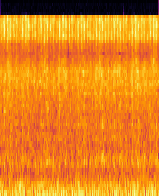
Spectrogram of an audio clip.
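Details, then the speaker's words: Free Jeep with a new distributor cap but original wires: idle thumps come unevenly with weak or skipped beats; misfiring at idle, cause unknown. "he's trying he just runs like crap i don't know what the deal is"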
